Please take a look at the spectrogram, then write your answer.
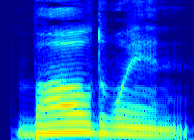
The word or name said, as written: baldwin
